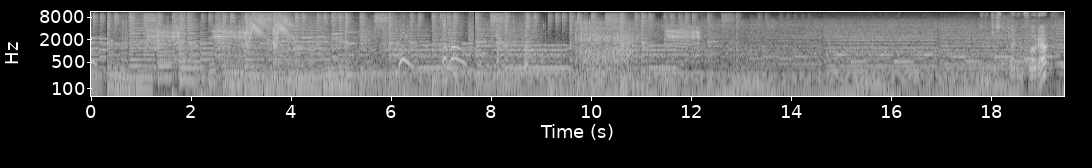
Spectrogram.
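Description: Sheep bleating in the Nintendo 64 platformer Rocket: Robot on Wheels, a few short calls rising over busy game music and effects, with a player talking over it.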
